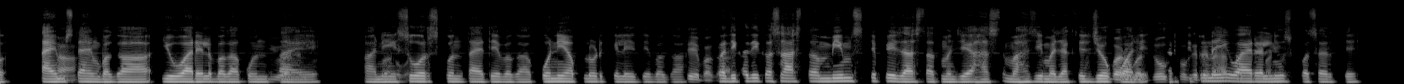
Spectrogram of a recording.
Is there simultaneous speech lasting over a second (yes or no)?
yes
